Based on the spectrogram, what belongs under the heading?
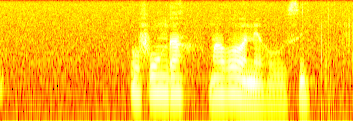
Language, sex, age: Venda, male, 27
